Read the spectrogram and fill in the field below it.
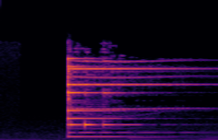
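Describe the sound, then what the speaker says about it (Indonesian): Chat message notification ding on a phone, a single bright chime that rings out clearly and decays over about a second against a quiet room hum. "Chat dari Nindi masuk"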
